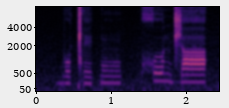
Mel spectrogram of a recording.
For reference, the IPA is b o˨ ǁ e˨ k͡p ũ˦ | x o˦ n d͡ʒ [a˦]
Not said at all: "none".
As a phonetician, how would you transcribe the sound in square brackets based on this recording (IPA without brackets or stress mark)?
a˦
